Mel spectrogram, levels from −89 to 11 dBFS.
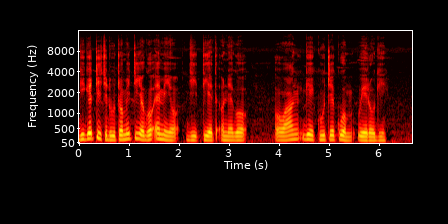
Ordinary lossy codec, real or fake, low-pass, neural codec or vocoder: none; real; 14.4 kHz; none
